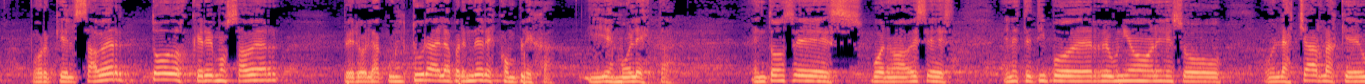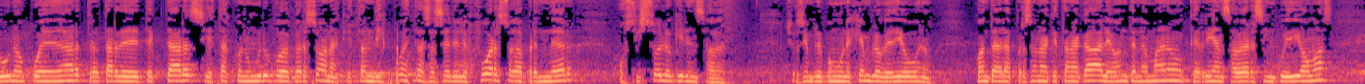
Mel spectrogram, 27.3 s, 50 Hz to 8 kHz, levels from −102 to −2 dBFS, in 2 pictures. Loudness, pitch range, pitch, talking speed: -20 LUFS, 160-185 Hz, 170 Hz, 175 wpm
